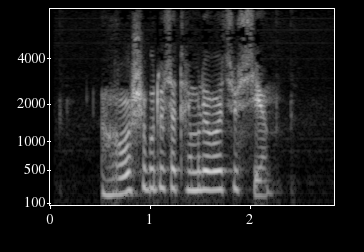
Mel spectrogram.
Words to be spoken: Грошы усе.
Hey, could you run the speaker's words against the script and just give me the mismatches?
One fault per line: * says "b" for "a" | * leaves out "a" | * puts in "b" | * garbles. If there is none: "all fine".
* puts in "будуць атрымліваць"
